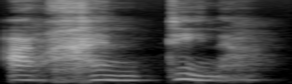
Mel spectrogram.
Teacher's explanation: the GE is read like a very aspire H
